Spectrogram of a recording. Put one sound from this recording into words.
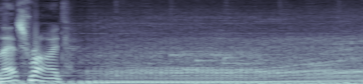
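A motorcycle engine revs up and accelerates, rising in pitch.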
